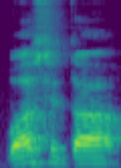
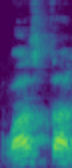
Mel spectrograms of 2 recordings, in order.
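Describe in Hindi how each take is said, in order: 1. s और t के बीच i स्वर है। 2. s और t के बीच कोई स्वर नहीं है। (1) "ये लफ्ज असल में वासिता है" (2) "वास्ता गलत है"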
